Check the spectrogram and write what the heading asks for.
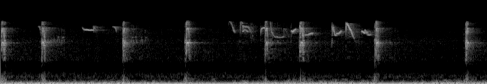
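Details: Booted eagle chick at a webcam nest in Sierra de Guadarrama National Park, fed a weasel by the female, gives sharp, high chips about twice a second, with thin squealing whistles in between, over a steady low rumble of wind.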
